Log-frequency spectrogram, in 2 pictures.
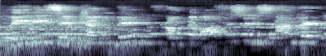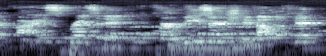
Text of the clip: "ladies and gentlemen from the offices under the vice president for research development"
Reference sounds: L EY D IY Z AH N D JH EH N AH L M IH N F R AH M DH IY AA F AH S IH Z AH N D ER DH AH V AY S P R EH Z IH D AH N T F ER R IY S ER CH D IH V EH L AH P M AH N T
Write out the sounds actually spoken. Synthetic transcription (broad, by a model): L EY D IY Z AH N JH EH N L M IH N F R AH M DH IY AA F AH S IH Z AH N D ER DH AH V AY S P R EH Z IH D AH N T F ER R IY S ER CH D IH V EH L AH P M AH N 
